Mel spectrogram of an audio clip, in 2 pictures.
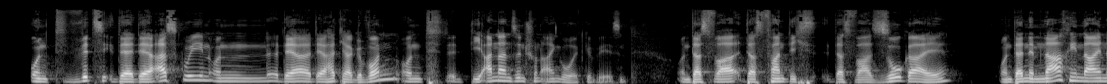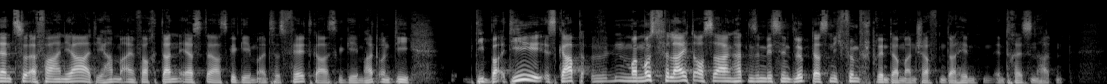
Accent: Germany; also irgendwie bin ich ja auch ein Bora-Fan. als Deutscher in Anführungsstrichen

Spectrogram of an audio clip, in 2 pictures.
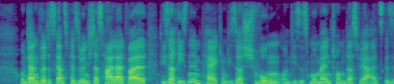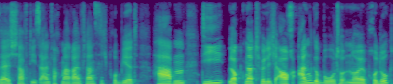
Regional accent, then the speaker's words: Bremen, Germany; als Bremer

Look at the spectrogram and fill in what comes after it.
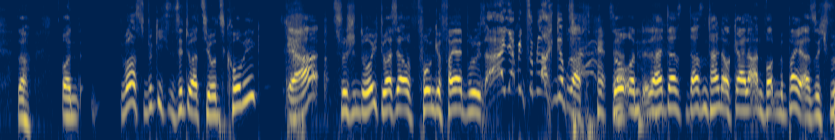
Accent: Lübeck, Schleswig-Holstein, Germany; in meiner Heimatstadt in Lübeck

